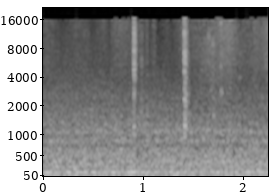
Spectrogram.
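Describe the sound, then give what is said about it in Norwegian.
Steady road rumble from a car in motion as it is overtaken by another car, with tyre and engine noise holding an even level throughout and two faint, brief clicks partway through; the driver flashes at the overtaking car. No one speaks. “han misliker så sterkt å bli forbikjørt på en helt lovlig og grei måte, for så vidt.”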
